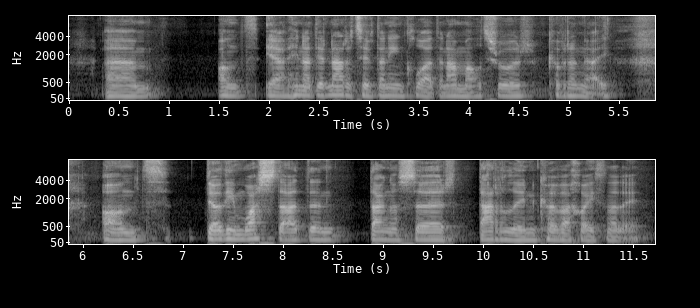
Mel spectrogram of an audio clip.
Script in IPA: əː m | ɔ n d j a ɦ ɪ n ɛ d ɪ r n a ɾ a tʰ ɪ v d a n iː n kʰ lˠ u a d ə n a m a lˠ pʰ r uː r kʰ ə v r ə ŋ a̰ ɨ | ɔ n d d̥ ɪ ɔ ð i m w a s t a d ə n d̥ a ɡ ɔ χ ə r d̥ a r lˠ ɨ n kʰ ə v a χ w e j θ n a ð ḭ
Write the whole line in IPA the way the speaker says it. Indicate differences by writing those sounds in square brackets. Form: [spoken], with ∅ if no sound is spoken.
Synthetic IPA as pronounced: əː m | ɔ n d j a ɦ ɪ n [a] d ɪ r n a ɾ a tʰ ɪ v d a n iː n kʰ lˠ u a d ə n a m a lˠ [tʰ] r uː r kʰ ə v r ə ŋ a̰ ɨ | ɔ n d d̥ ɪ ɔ ð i m w a s t a d ə n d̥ a [ŋ] ɔ [s] ə r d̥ a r lˠ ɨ n kʰ ə v a χ w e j θ n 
